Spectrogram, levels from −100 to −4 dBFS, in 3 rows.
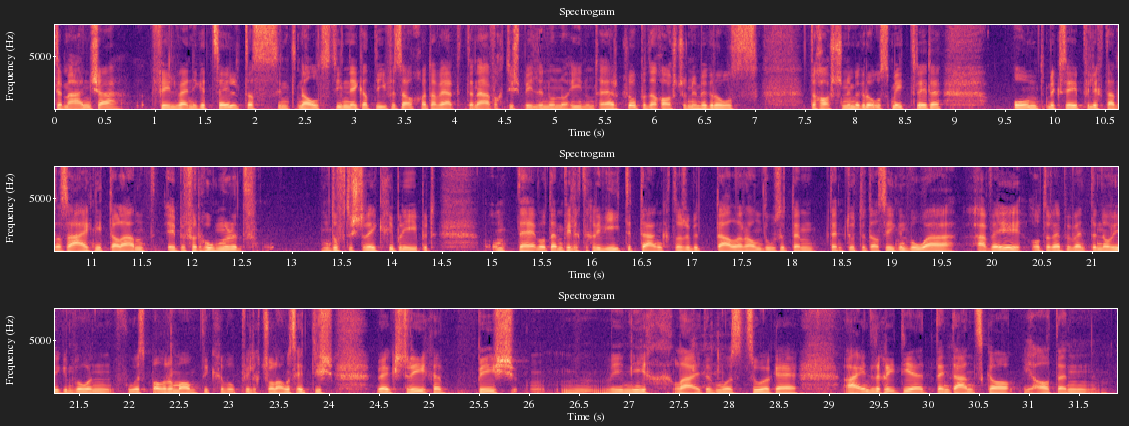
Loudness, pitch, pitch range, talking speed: -20 LUFS, 120 Hz, 105-135 Hz, 175 wpm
